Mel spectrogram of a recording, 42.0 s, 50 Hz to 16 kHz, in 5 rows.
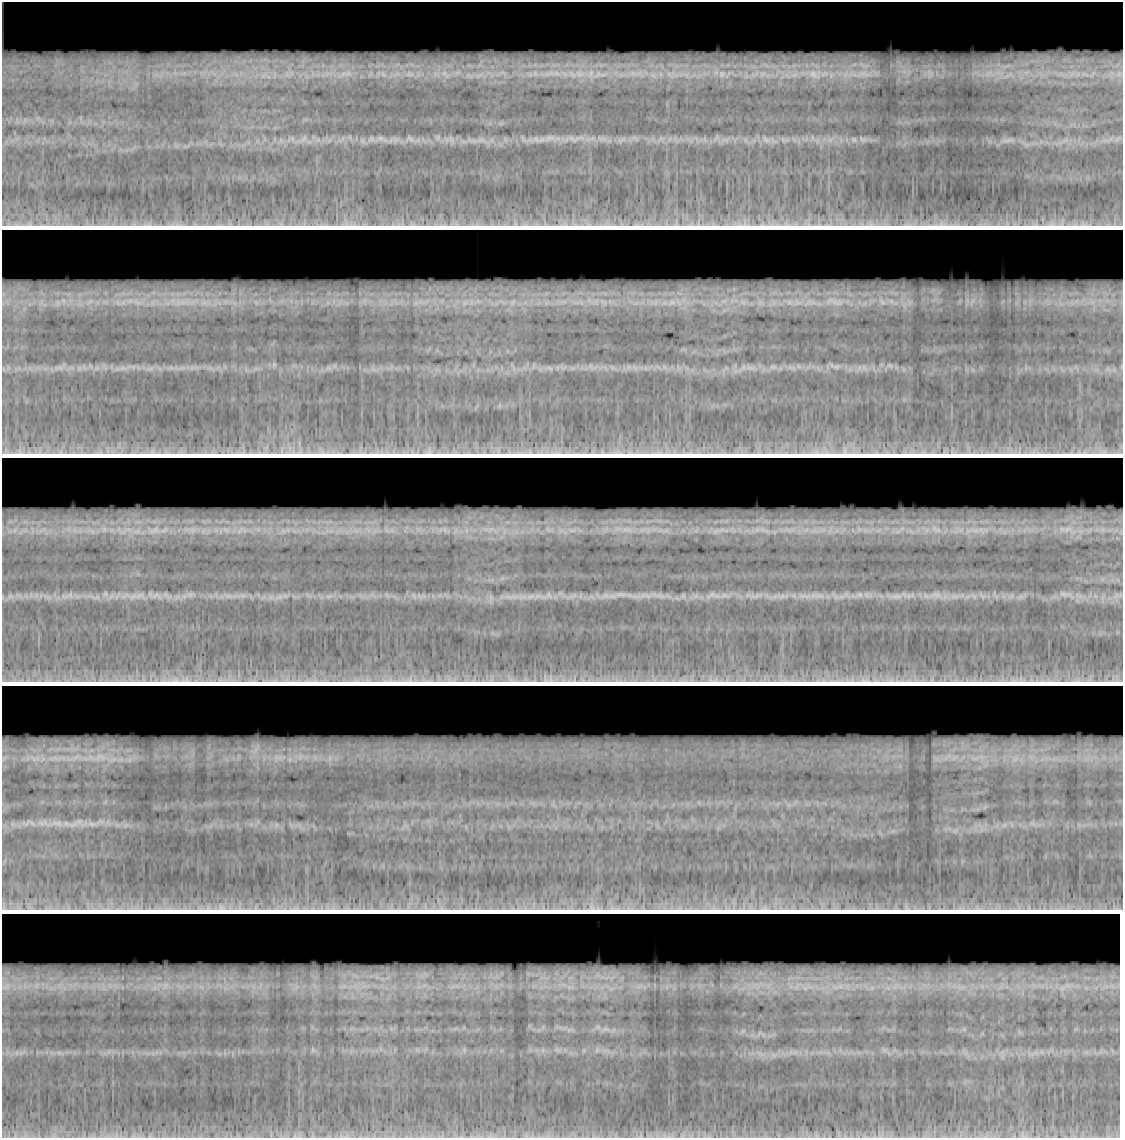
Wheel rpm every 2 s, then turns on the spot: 200, 230, 230, 230, 230, 230, 230, 230, 230, 230, 230, 230, 230, 220, 200, 200, 230, 230, 230, 230, 230.
none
